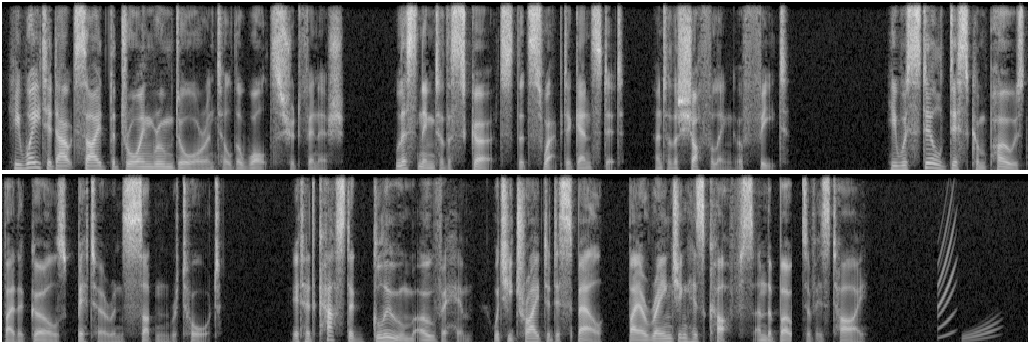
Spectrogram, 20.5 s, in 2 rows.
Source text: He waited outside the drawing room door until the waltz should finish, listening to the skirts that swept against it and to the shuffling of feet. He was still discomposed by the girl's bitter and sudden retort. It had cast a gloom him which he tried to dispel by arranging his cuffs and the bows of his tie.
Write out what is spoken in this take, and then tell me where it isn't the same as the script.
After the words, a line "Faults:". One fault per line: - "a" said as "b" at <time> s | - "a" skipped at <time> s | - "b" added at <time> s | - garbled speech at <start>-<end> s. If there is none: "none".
He waited outside the drawing room door until the waltz should finish, listening to the skirts that swept against it and to the shuffling of feet. He was still discomposed by the girl's bitter and sudden retort. It had cast a gloom over him which he tried to dispel by arranging his cuffs and the bows of his tie.
Faults:
- "over" added at 14.4 s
